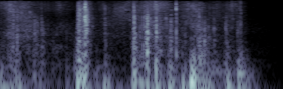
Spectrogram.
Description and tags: "And here's your receipt."
Recorded for the visual novel, "The Pizza Delivery Boy Who Saved the World".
